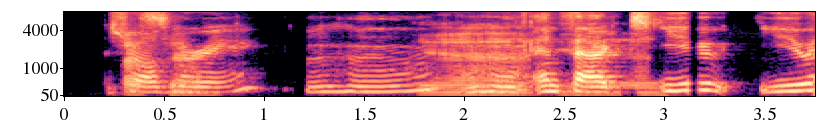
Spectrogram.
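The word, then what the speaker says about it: Gérald Marie: How do I pronounce Gerard's last name? Gerald Marie. Gerald Marie.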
